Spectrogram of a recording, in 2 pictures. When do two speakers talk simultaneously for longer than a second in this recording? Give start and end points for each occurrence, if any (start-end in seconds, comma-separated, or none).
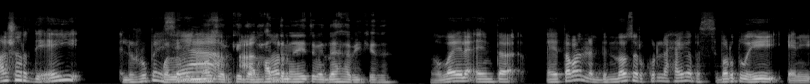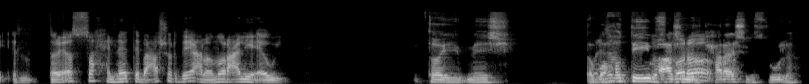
1.6-3.0, 14.0-15.3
